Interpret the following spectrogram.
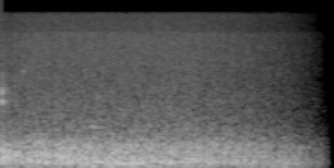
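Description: A steady rushing noise, with a faint low hum under it, fading out gradually and cutting off at the end.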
